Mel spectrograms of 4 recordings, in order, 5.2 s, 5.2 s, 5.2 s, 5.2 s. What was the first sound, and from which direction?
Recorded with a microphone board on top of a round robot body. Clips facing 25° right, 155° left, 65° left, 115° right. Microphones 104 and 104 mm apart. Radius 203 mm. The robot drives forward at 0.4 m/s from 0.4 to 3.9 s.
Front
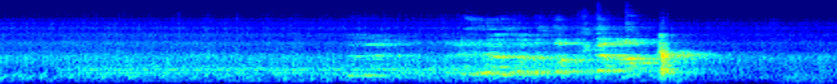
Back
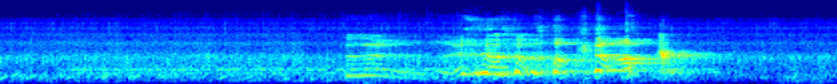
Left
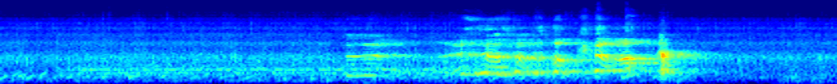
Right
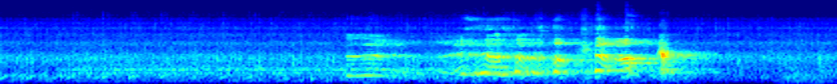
Crying, 165° left.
